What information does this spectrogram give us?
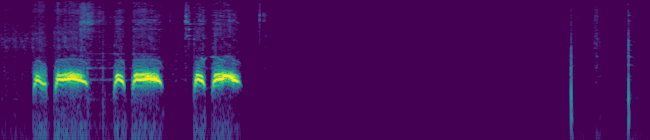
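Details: Spotted dove raised free-range, doing cooing practice: about six soft, rounded coo notes delivered in quick pairs over the first four seconds, followed by quiet broken only by two faint clicks.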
